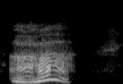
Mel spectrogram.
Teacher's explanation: You make by breath a friction in the vocal cords. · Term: semi-vowel of ah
